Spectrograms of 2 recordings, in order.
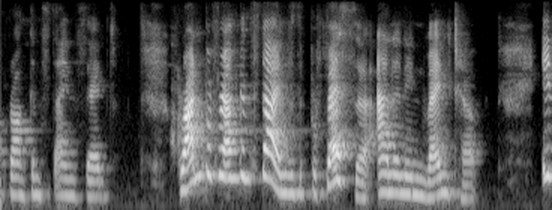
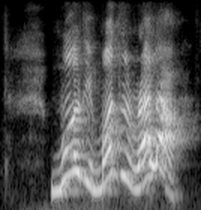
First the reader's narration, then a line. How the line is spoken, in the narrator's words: Geronimo gasped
